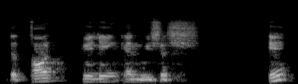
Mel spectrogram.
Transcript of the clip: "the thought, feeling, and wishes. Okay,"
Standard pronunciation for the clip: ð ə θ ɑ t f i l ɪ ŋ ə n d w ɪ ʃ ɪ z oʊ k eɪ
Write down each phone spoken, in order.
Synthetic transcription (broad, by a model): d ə t ɑ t f i l ɪ ŋ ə n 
